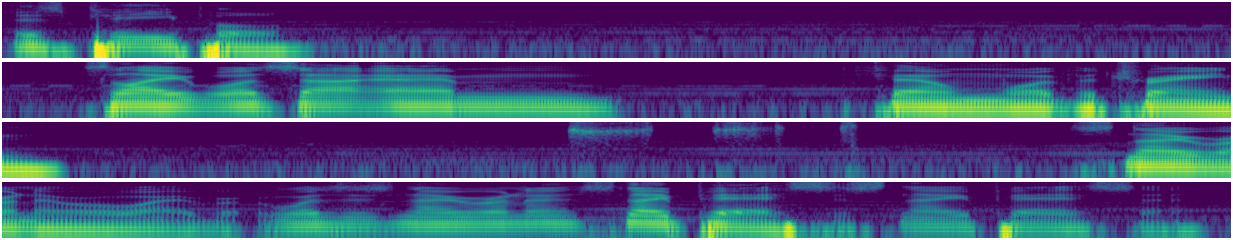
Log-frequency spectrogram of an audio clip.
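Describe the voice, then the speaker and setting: A man's voice: medium pitch, animated, moderate pace, soft background music. A man giving casual commentary as he streams a video game.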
